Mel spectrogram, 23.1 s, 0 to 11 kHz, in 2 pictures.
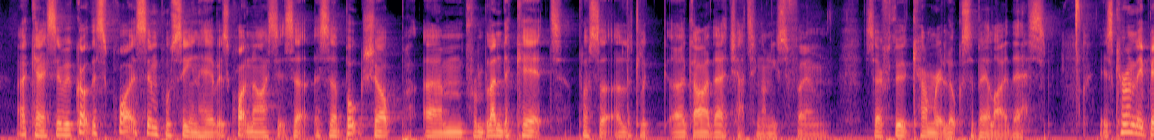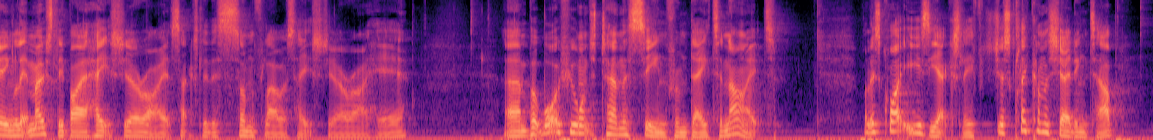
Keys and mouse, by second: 0.9-2.2 drag, 8.4 KP_0, 11.4 middle click, 13.0 middle click, 14.1-15.7 middle drag, 16.3 KP_0.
